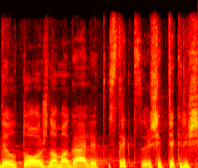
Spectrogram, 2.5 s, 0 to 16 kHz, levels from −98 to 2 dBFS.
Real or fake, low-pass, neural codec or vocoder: real; 14.4 kHz; none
